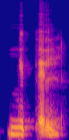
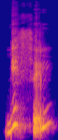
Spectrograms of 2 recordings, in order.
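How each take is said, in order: First: "مثل" with t in place of th; "مثل" with a hard t stop in the middle; T sound. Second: "مثل" with th as in "think"; th sound. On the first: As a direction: say "مثل" as mitil. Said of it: "with a T". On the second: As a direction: say "مثل" as mithil. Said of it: "that was the letter th". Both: Shown as a demonstration.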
